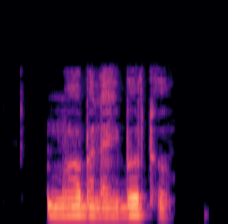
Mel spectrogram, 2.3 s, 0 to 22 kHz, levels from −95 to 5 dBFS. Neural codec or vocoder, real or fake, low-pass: none; real; 7.2 kHz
